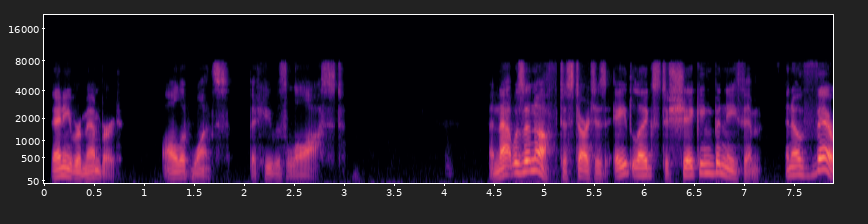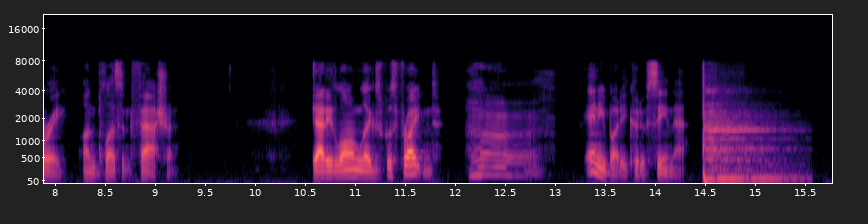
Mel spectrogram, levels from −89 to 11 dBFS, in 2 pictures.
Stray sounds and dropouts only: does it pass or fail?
fail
